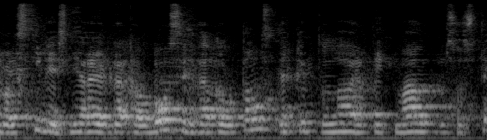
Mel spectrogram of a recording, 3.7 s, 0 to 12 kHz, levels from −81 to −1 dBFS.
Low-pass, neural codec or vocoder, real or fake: 10.8 kHz; codec, 44.1 kHz, 3.4 kbps, Pupu-Codec; fake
